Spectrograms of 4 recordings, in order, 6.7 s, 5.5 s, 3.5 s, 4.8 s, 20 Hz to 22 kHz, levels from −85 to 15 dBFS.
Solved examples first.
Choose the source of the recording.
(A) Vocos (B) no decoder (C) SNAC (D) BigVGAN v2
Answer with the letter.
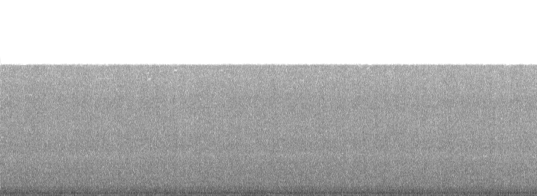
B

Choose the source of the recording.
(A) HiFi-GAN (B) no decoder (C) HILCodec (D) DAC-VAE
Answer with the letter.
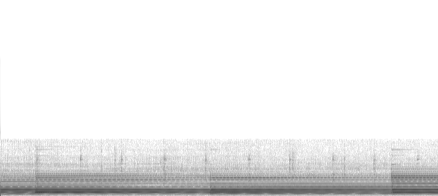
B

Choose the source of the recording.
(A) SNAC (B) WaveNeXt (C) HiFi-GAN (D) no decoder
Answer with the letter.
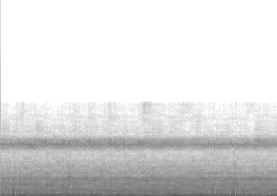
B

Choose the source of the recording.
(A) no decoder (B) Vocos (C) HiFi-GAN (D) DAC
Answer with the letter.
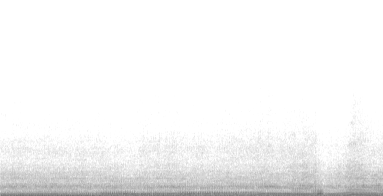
A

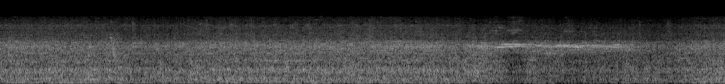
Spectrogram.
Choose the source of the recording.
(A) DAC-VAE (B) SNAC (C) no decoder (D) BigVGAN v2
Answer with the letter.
C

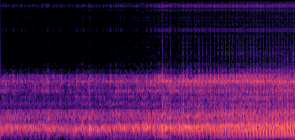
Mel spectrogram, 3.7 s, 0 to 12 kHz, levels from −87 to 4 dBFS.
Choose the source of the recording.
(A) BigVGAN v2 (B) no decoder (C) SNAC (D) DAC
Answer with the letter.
B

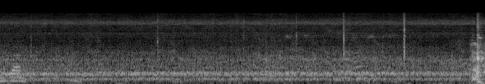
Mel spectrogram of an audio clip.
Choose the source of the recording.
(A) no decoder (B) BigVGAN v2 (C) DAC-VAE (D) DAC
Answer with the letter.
C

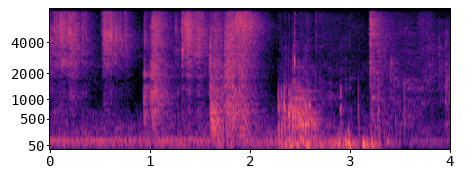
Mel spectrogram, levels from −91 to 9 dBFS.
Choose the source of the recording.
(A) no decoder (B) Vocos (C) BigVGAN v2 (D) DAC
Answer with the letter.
A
